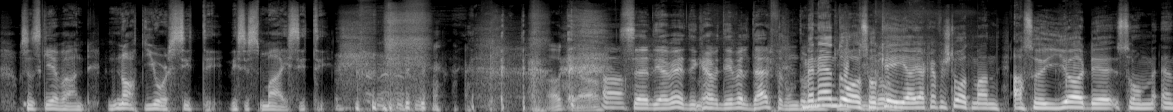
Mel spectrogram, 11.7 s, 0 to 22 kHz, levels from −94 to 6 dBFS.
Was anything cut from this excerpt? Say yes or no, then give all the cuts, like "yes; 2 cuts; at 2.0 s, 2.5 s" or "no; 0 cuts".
yes; 3 cuts; at 1.0 s, 2.2 s, 10.1 s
